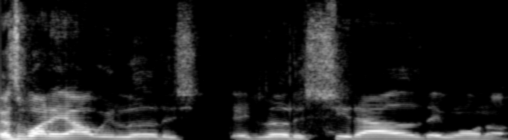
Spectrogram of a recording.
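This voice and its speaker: A man's fairly high voice with a Mississippi accent and ordinary pitch variation. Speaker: caller. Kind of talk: casual call-in chat.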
